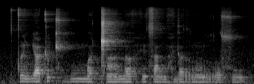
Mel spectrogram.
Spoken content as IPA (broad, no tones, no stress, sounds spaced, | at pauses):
t ɐ̃ ʎ a ʈ ɵ cʰ o̤ mː ɐ ǁ ã n ɐ h ẽ s a n̪ a̤ j ɐ r õ r o s u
